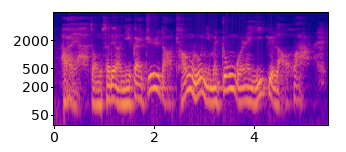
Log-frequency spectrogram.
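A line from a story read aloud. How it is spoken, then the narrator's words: Sighing. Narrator (Chinese): 他叹了一口气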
